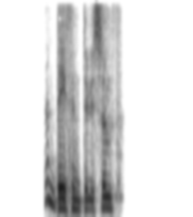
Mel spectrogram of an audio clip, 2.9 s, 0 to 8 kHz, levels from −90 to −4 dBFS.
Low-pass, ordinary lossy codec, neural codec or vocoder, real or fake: 7.2 kHz; MP3, 48 kbps; codec, 16 kHz, 0.5 kbps, X-Codec, HuBERT features, trained on balanced general audio; fake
